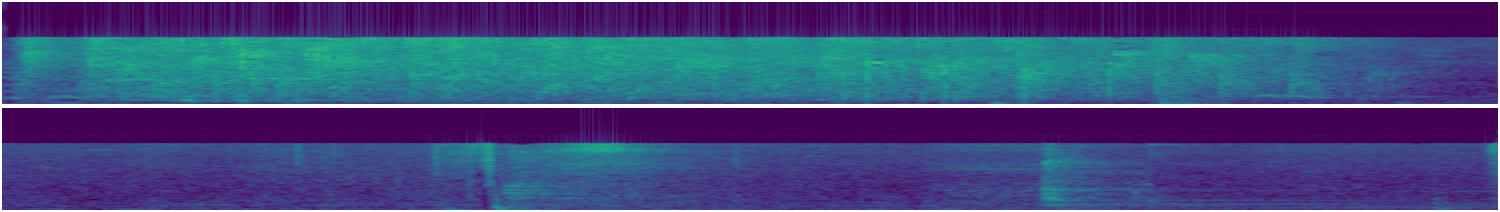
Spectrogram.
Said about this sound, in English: How about some applause?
